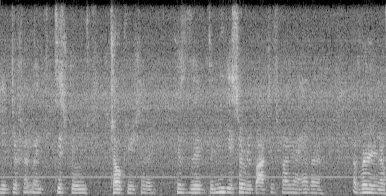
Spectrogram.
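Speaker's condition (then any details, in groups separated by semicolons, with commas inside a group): Cerebral palsy; diplegia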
